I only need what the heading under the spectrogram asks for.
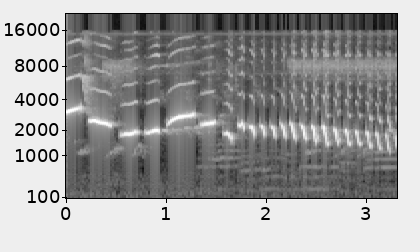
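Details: Female white-rumped shama, whose song is meant to fire up males: long clear whistles rising and falling, then a rapid rattling trill of around twenty quick repeated notes.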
